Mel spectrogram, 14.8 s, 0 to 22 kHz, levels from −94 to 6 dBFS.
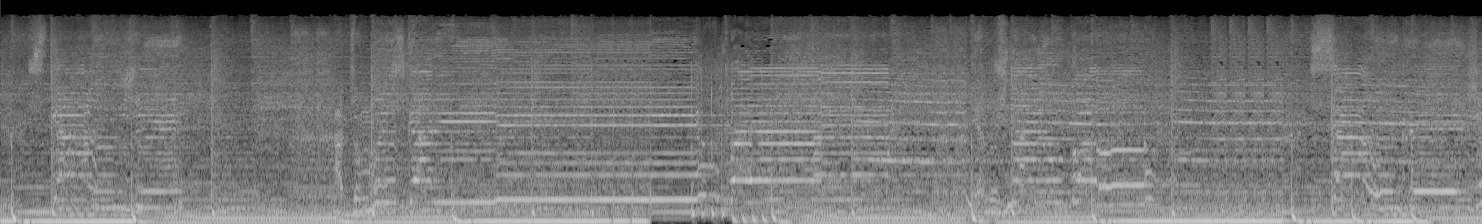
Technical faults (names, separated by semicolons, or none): repeated buffer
